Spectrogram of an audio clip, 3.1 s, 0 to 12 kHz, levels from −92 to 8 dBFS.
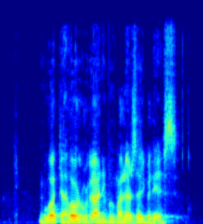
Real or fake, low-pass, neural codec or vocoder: fake; 10.8 kHz; codec, 24 kHz, 1.5 kbps, HILCodec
